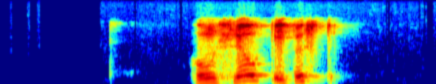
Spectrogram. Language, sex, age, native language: Icelandic, male, 50-59, Icelandic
